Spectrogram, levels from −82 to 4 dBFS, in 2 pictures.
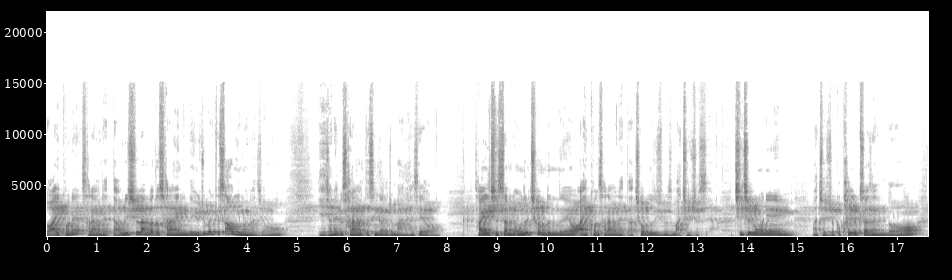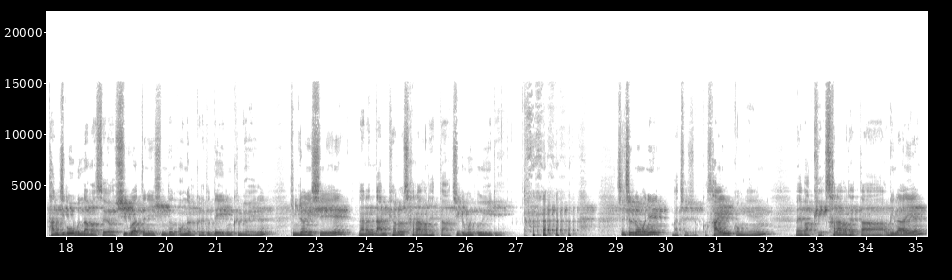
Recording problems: echo of what is said; strong; throughout; 80 ms later, 8 dB below the speech
abrupt cut into speech; at the start

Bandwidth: 15 kHz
